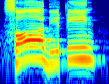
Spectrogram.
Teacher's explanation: Твердое произношение сад и с долготой в размере двух огласовок. · При остановке аннулируется фатха, уходит в сукун, и долгота в размере двух огласовок кясры.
